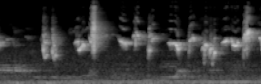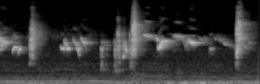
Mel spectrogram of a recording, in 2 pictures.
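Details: Chattering parakeet chirps, dense bursts of warbled and squeaky notes with sudden sharp high clicks, going on almost without a break over a quiet low background hum.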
